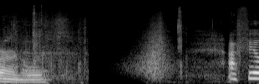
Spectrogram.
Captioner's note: swoosh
